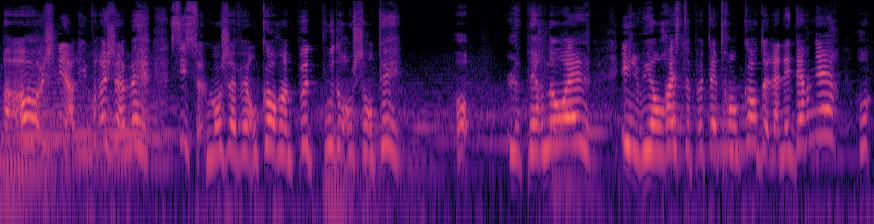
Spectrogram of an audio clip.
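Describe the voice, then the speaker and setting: A woman's voice: extremely high pitch, moderate pace. A woman playing an earnest, loyal young schoolboy in a French cartoon, eager and emphatic. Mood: alarmed. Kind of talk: French cartoon dub acting. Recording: clear music bed behind the voice.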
